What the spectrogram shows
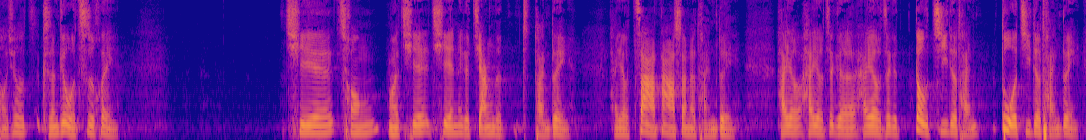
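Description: A man with a fairly high voice preaches a sermon, telling stories with animated energy and tossing questions to the congregation. His voice rings out with a long reverberant tail, as in a large church hall. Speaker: pastor.

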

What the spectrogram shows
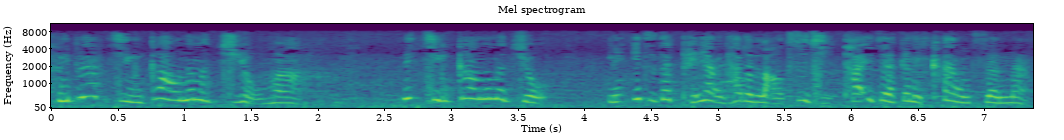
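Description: A woman with a high voice lectures an audience on raising children. She talks in a lively, emphatic way, repeating key phrases and breaking into small laughs. Faint background noise sits under her voice. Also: fairly quick, poor audio. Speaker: parenting speaker.

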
